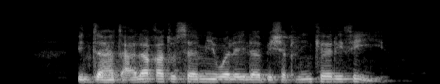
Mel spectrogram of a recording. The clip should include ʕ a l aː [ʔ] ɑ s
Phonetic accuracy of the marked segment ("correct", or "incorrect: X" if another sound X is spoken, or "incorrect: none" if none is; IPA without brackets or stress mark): incorrect: q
